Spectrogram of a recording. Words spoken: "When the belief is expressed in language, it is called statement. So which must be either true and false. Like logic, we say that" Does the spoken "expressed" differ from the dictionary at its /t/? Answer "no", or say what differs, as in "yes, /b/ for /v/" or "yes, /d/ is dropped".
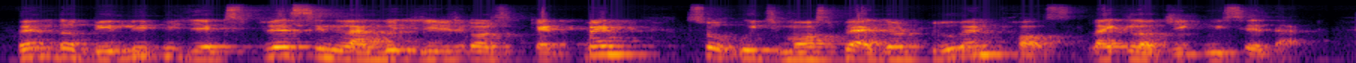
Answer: yes, /t/ is dropped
